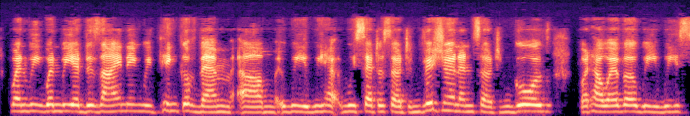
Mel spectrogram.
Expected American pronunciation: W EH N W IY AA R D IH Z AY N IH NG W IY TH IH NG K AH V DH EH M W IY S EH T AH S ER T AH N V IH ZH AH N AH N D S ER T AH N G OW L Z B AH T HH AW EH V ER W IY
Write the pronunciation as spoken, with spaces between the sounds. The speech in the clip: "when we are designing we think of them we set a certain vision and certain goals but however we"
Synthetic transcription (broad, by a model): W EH N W IY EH W D IH Z AY N IH NG W IY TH IH NG K AH V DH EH M W IY S EH T AH S ER T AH N V IH ZH AH N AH N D S ER T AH N G OW L Z B AH T HH AW EH V ER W IY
